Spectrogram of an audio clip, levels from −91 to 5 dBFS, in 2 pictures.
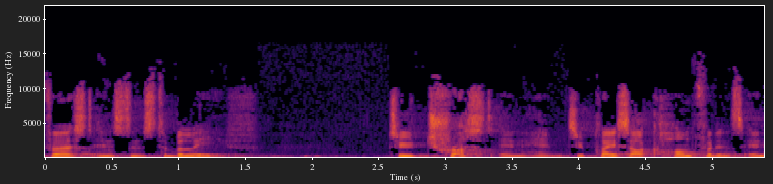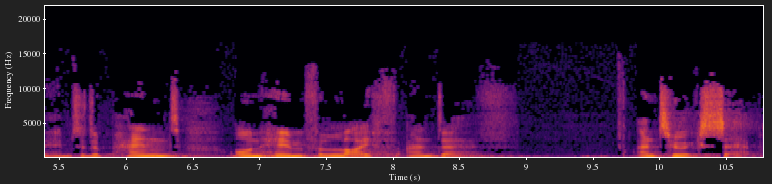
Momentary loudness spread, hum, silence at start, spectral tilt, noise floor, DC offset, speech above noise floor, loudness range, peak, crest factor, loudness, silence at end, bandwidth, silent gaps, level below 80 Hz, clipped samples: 15 LU; none; 0 s; -4 dB/octave; -59 dBFS; under 0.1%; 27 dB; 4 LU; -14 dBFS; 18 dB; -31 LUFS; 0 s; 16 kHz; none; -52 dBFS; under 0.1%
